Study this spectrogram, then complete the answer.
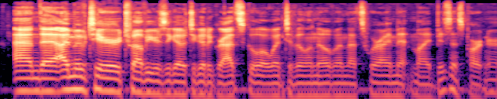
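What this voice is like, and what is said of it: Irish accent. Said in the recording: “I'm actually originally from Dublin, Ireland... Couldn't tell from the accent.”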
